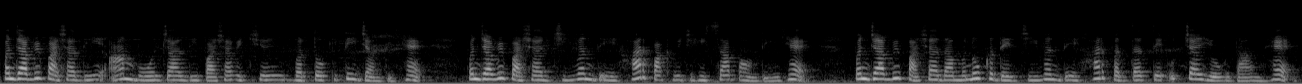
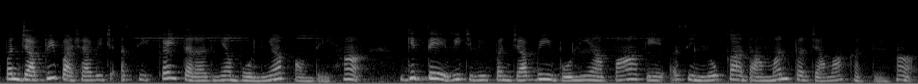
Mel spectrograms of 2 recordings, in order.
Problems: background sounds at intervals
